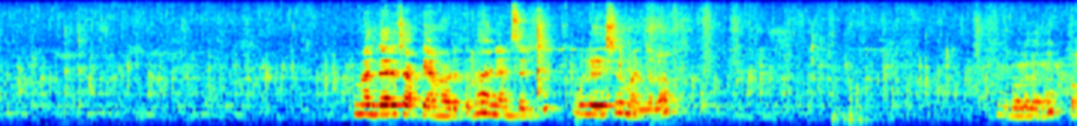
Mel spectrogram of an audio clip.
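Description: Tender jackfruit pieces simmering in water in a pot, a low steady bubbling, with a voice speaking for a few seconds in the middle.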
